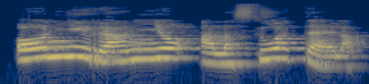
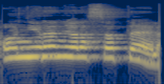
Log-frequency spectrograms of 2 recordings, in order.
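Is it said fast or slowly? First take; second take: slowly; fast. First: It is said slowly. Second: It is said fast.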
